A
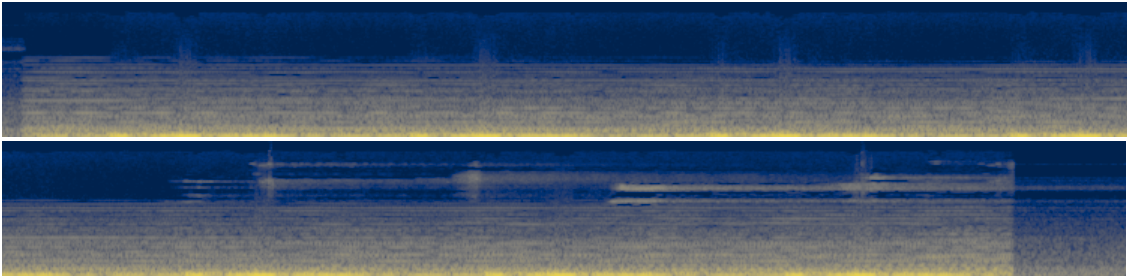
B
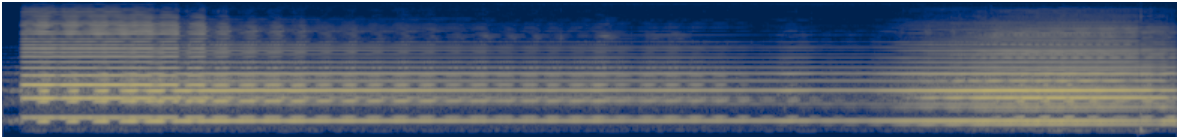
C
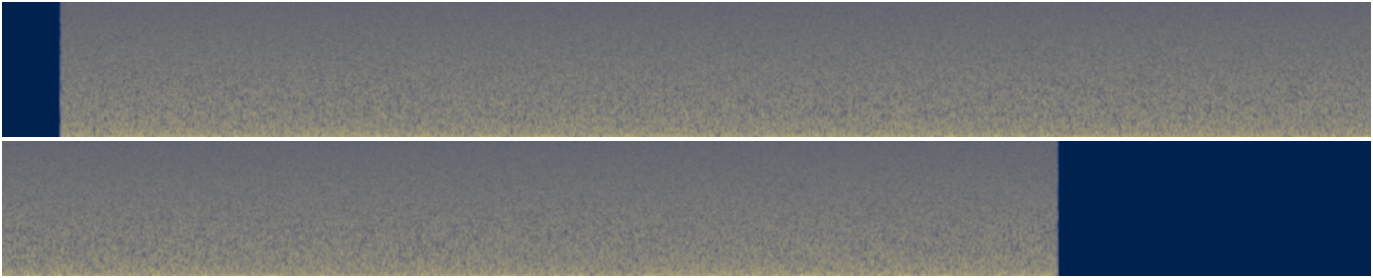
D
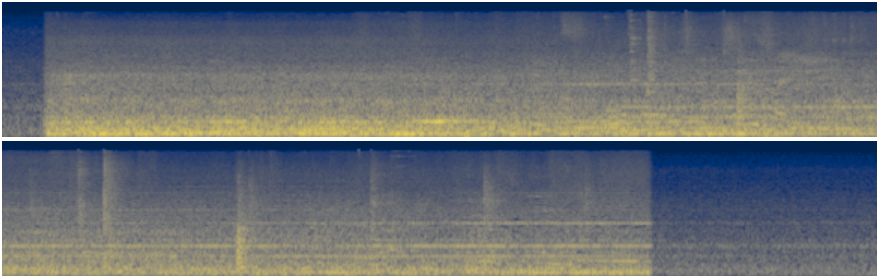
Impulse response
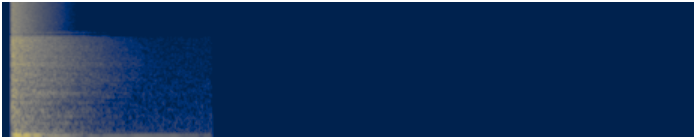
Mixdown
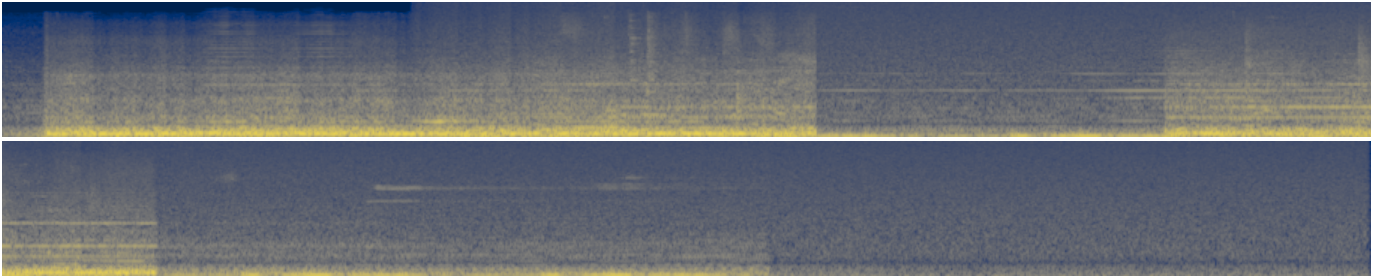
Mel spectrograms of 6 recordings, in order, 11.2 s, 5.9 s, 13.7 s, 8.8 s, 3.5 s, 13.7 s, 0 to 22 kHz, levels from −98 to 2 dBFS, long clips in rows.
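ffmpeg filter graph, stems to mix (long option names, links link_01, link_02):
-filter_complex "[0:a]volume=-5dB[link_01];[1:a]acrossover=split=1800[link_02][link_03];[link_02]aeval=exprs='val(0)*(1-1/2+1/2*cos(2*PI*2.1*n/s))':channel_layout=same[link_04];[link_03]aeval=exprs='val(0)*(1-1/2-1/2*cos(2*PI*2.1*n/s))':channel_layout=same[link_05];[link_04][link_05]amix=inputs=2:normalize=0,adelay=900,volume=-8.5dB[link_06];[2:a]adelay=1750,volume=-13.5dB[link_07];[3:a]equalizer=frequency=77:width=0.43:gain=12.5,volume=1.5dB,asplit=3[link_08][link_09][link_10];[link_08]atrim=end=4.07,asetpts=PTS-STARTPTS,afade=type=out:start_time=4.066:duration=0.004:curve=hsin[link_11];[link_09]atrim=start=4.07:end=5.81,asetpts=PTS-STARTPTS,volume=0[link_12];[link_10]atrim=start=5.81,asetpts=PTS-STARTPTS,afade=type=in:duration=0.004:curve=hsin[link_13];[link_11][link_12][link_13]concat=n=3:v=0:a=1[link_14];[link_01][link_06][link_07][link_14]amix=inputs=4:normalize=0,equalizer=frequency=410:width=3.3:gain=-13,alimiter=limit=-5.5dB:level=0:latency=1:release=162"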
